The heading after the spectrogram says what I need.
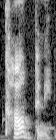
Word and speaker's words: company: But for the third word, we have company, company. Because the stress is on the first syllable, you don't have the schwa sound on the first syllable.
